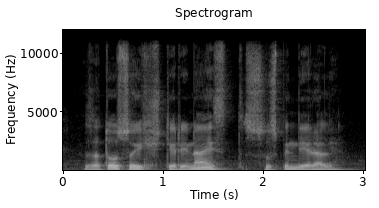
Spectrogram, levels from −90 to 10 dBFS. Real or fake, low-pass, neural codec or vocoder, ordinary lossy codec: real; 10.8 kHz; none; none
